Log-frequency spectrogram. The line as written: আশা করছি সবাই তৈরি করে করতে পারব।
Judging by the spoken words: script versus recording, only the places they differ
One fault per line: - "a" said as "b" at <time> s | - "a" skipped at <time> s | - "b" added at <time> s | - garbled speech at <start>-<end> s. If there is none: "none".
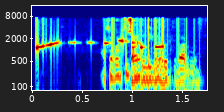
none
